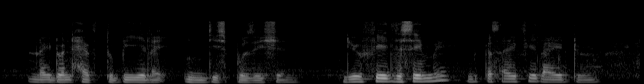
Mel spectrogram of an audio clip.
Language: English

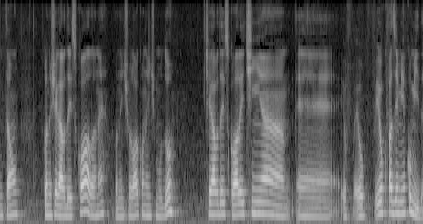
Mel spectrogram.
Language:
Portuguese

